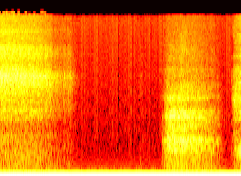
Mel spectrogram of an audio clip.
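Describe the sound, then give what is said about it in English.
A big, deep breath taken in the morning: a long, airy hissing inhale, a quiet pause, then a long, breathy exhale, with no talking. “All of us, I want you to take a big, deep breath this morning. One, two, three.”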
